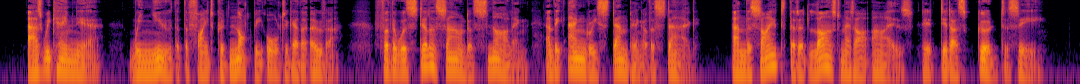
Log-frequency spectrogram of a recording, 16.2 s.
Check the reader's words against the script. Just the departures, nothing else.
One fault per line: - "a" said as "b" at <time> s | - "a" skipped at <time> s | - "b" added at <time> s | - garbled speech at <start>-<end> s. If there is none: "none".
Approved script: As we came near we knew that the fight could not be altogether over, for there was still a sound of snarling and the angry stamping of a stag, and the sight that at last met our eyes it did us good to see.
none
